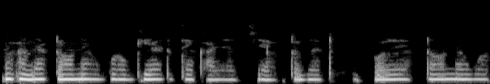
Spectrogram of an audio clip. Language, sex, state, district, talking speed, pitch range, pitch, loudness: Bengali, female, West Bengal, Purulia, 160 wpm, 225-235 Hz, 230 Hz, -16 LUFS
